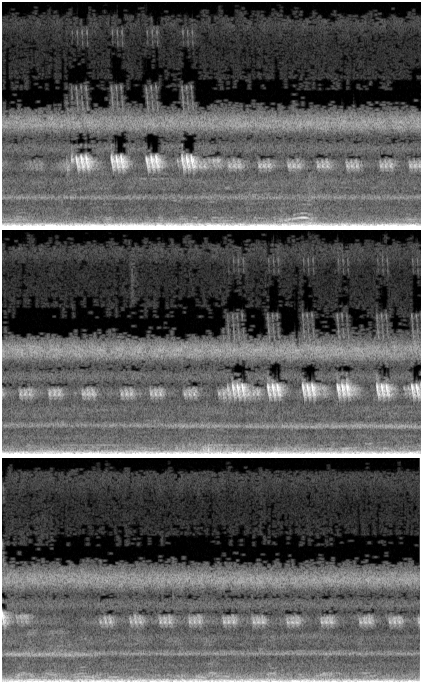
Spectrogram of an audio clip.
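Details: Crickets chirping on a starry night at a campsite, with a crackling fire and water sounds: bright, high pulsed chirps in quick rhythmic runs, two callers overlapping at times, a brief lull near the end, over a steady low watery rumble.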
